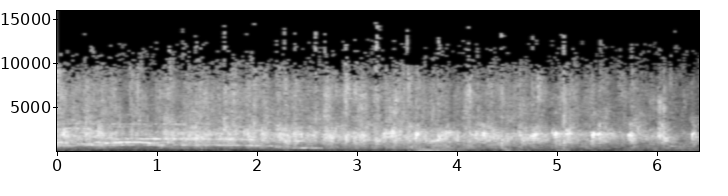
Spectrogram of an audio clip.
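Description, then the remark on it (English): A crowd breaks into sustained, steady applause for an audience member serving in the army, a dense wash of clapping hands that stays loud and even for several seconds without any talking over it. “How about a hand around?”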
